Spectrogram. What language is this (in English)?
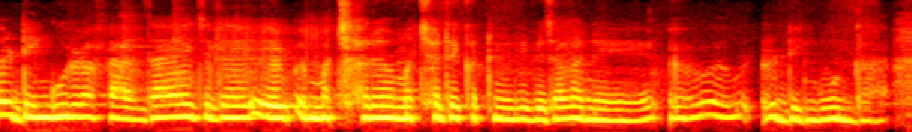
Dogri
